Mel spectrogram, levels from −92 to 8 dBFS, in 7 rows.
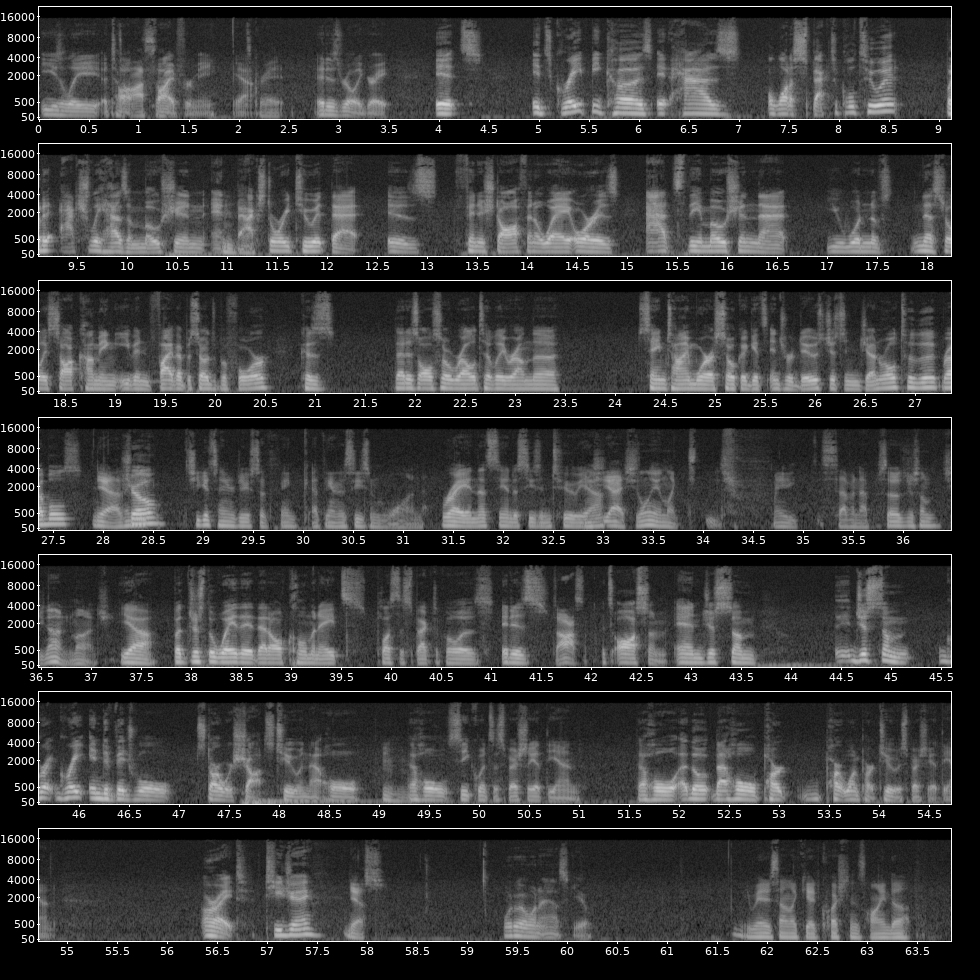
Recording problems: hiss; faint; throughout; 25 dB below the speech

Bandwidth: 15 kHz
